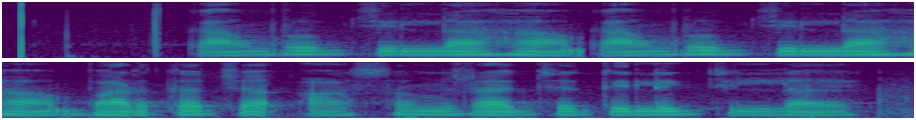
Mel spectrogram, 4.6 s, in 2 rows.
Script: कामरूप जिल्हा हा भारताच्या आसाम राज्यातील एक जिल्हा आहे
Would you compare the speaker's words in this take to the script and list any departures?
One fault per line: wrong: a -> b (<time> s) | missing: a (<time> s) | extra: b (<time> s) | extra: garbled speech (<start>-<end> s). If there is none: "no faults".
extra: कामरूप जिल्हा हा (1.5 s)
